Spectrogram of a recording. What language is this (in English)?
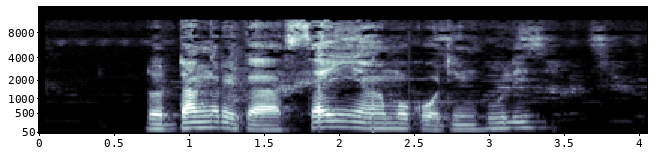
Tupuri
